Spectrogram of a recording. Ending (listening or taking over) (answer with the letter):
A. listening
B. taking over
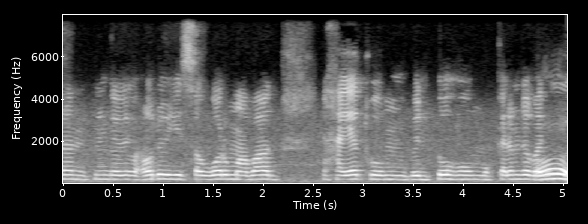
B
